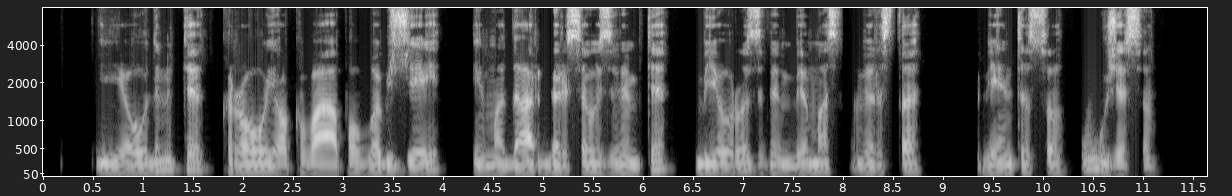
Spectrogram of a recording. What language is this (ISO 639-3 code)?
lit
